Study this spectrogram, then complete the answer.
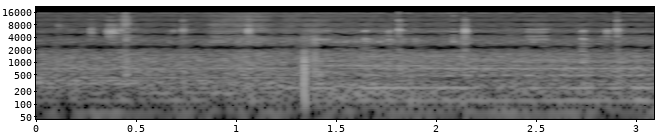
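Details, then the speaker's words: Failing hard drive in a Ryzen 3 Linux build's mdraid RAID1 array, failing during drive replacement: sharp, irregular ticks and clicks every half second in a quiet room, getting worse the longer it stays in. "Especially when your hard drive makes terrible noises like that. That's really bad, man."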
